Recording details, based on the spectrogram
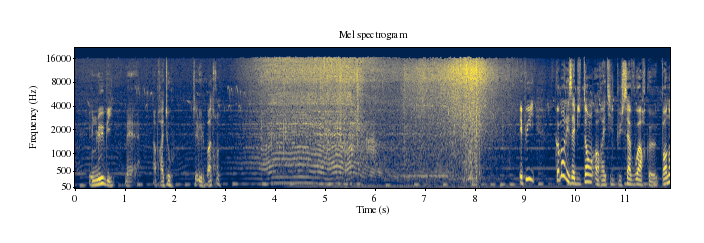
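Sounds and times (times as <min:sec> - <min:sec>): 
speech: 0:00.3 - 0:03.4, 0:08.9 - 0:11.8
chainsaw cutting down a large fir tree: 0:03.2 - 0:08.9.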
